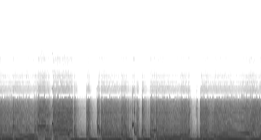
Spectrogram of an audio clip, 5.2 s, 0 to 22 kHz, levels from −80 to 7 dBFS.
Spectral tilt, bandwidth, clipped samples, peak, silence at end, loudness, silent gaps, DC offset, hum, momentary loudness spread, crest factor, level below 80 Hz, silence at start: -5 dB/octave; 8.8 kHz; under 0.1%; -4 dBFS; 0 s; -15 LUFS; none; under 0.1%; none; 2 LU; 12 dB; -40 dBFS; 0 s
